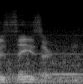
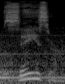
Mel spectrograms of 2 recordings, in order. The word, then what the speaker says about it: Zazer: It's Professor Zazer, like laser with a Z. How hard is that? Zazer.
